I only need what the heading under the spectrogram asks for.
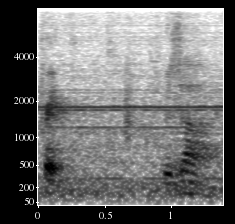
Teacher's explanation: When the stress is on the last bit, preside, the first vowel gets weaker and becomes I, prick, preside.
